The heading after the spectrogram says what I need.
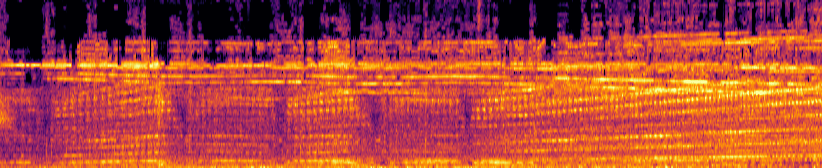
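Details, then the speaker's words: Golf cart with EVO motor, plastic cover on controller: clear whine oscillating and sweeping in pitch as it slows, also noisy on acceleration; abnormal motor noise, cause not yet found. "but it's the same issue, noise on deceleration, but this one also makes noise on acceleration too. Not a normal whine, you'll actually hear it oscillate on and off."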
